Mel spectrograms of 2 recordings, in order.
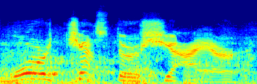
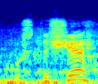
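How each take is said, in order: First: It is said in an American accent. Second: It is said in a British accent.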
